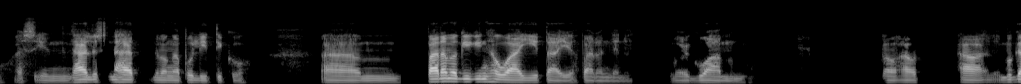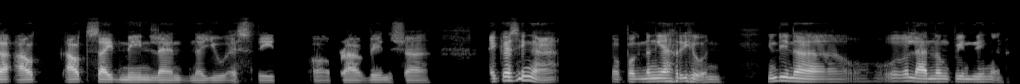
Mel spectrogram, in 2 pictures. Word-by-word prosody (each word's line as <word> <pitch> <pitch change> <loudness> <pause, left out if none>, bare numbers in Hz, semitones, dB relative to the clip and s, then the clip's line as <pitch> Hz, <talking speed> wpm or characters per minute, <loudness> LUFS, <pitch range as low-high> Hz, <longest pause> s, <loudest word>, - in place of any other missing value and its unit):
as - - -7
in, 95 -1 -11
halos 115 +2 +4
lahat 110 -1 +4 0.2
ng 105 - -11
mga 100 -1 -4
pulitiko. 100 - -7 0.8
Uhm, 95 -1 -5 0.2
parang 130 +3 +8
magiging 130 -1 +1
Hawaii 105 -4 +3
tayo 85 -3 -3
parang 85 -1 -8
ganon 80 -1 -16 0.4
or 90 0 -11
Guam. 90 -2 -6 1.4
Oh 95 -1 -7
at 100 -1 -5 0.4
ah, 100 0 0
kumbaga 115 +2 +2
out 110 +2 +3 0.2
outside 115 -1 +4
mainland 105 -3 -1
na 100 0 -3 0.2
US 95 -2 -4
state 95 -2 -2 0.3
o 95 -1 -9
province 105 +1 -2
siya. 95 - 0 0.7
Eh, 140 - +2
kasi 180 +3 +5
nga 100 - +2 0.6
kapag 120 +2 -3
nangyari 145 +1 +3
yun 115 +3 -3 0.5
hindi 160 +4 +1
na, 145 -2 +5 0.4
oh, 135 - -20 0.2
oh 150 - -6
wala 140 -3 +5
nang 130 0 -1
piningan, 125 -4 -3
105 Hz, 125 wpm, -24 LUFS, 95-120 Hz, 1.4 s, parang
